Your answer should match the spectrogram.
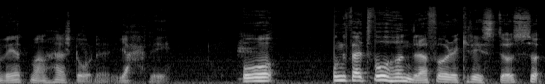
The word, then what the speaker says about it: Jahve: I det hebreiska Gamla testamentet så finns ju tetragrammet JHVH som då är det heliga gudsnamnet, som vi brukar uttala Jahve.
